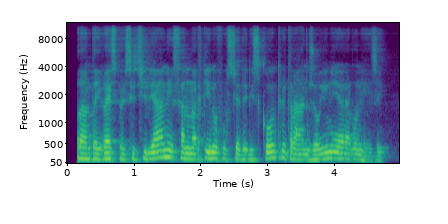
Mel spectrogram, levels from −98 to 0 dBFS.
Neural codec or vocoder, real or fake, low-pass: codec, 32 kHz, 1.9 kbps, SNAC; fake; 10.8 kHz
